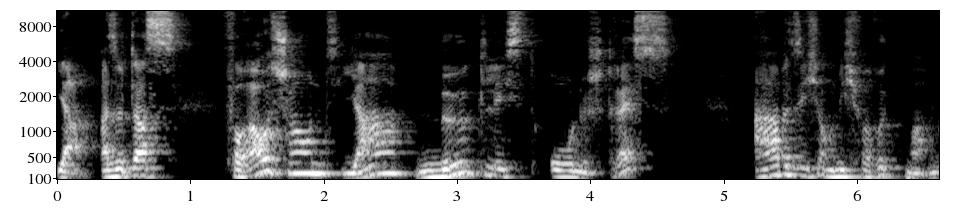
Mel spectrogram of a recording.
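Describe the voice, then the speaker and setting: A man talks at a fairly slow pace, his voice somewhat breathy and his intonation lively. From Germany, bilingual German-French household. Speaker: teacher and deputy head. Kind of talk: interview.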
